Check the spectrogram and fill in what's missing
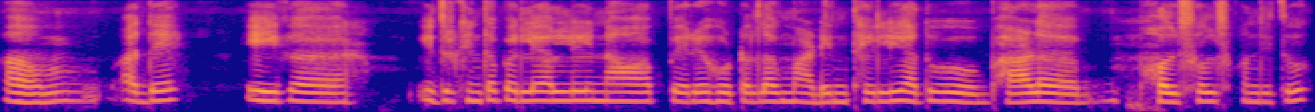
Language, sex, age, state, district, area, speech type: Kannada, female, 18-30, Karnataka, Bidar, rural, spontaneous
